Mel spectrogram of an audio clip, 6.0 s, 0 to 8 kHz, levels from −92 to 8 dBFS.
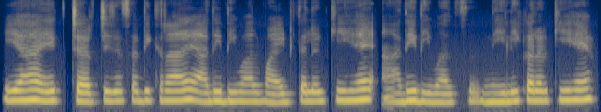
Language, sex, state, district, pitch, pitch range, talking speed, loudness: Hindi, female, Gujarat, Valsad, 215 Hz, 205-225 Hz, 200 wpm, -14 LUFS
